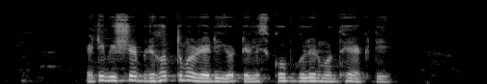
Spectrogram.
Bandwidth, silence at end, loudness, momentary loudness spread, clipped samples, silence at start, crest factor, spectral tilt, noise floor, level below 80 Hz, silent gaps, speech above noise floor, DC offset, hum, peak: 11.5 kHz; 1 s; -22 LUFS; 14 LU; under 0.1%; 0.85 s; 18 dB; -5.5 dB/octave; -67 dBFS; -62 dBFS; none; 46 dB; under 0.1%; none; -6 dBFS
